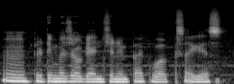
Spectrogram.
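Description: A woman streamer gives casual, teasing commentary as she plays. Her voice is extremely deep for a woman and mellow, with faint game music underneath. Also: fairly even intonation, fairly quick. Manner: teasing, giggly, reacting aloud to the game.

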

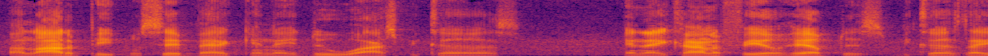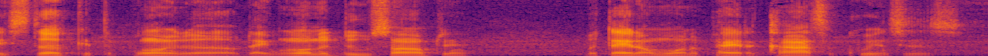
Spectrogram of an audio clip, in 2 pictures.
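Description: A man's voice: extremely low pitch, steady tone, moderate pace, a bit bright, a little hiss or hum. A man talking casually in a round-table discussion, colloquial and repeating himself for emphasis. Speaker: podcast panelist. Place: small home-style podcast studio. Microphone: podcast microphone on boom arm.

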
